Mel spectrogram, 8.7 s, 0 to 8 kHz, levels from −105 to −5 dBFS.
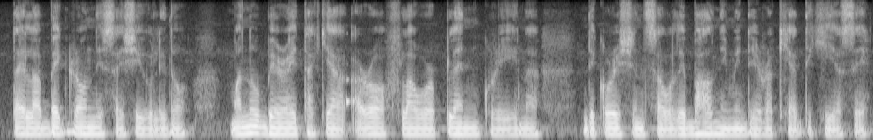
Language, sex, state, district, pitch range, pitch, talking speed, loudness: Nagamese, male, Nagaland, Kohima, 85-90 Hz, 90 Hz, 170 wpm, -18 LUFS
